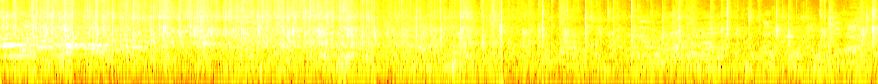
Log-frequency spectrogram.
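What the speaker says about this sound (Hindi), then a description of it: "ताली बजा दीजिए" Audience clapping at a network marketing meeting, a dense burst of hand claps that is loudest at first and slowly thins, mixed with crowd chatter and voices.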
